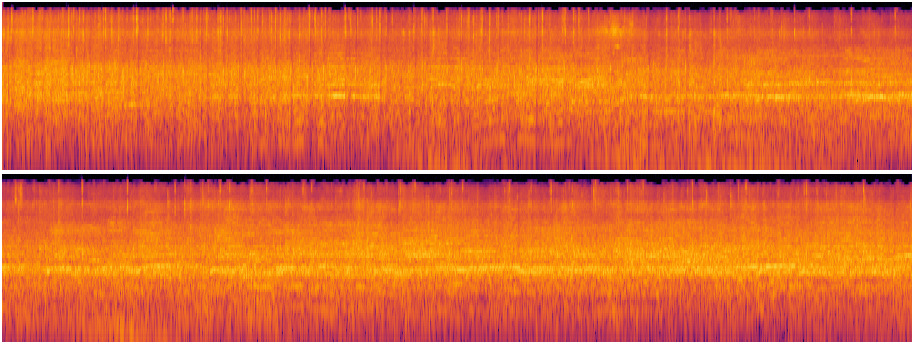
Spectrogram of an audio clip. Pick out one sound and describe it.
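A large crowd chants and cheers loudly in a big echoing arena.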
